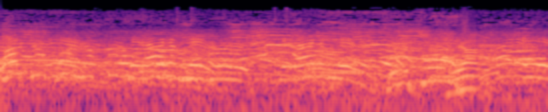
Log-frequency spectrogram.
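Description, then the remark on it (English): A large crowd murmurs and calls out at once, a dense, steady wash of overlapping voices with no single speaker standing out, holding a restless, disapproving tone throughout. “I love when I hear a crowd turn.”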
